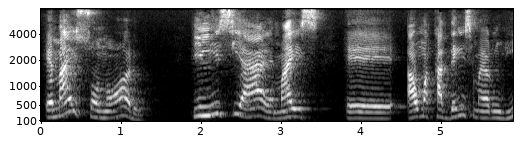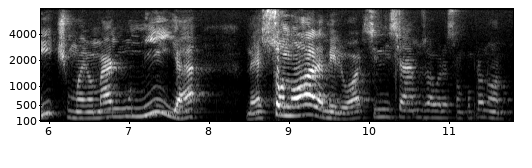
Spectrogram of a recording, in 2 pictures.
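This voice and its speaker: Speaking at a measured pace in a high, expressive voice, this Brazilian teacher delivers a grammar lecture with a Brazilian Portuguese accent. He breaks things down step by step and keeps confirming understanding with quick tag questions, all in a room with noticeable echo.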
